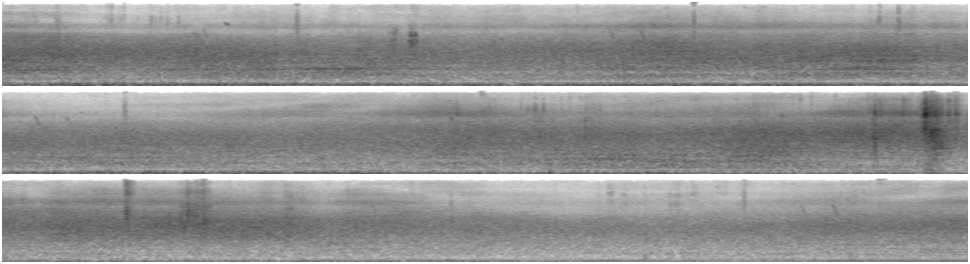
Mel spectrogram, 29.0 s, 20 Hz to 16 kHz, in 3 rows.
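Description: Boeing 787-9 Dreamliner's twin turbofan engines at takeoff thrust during the takeoff roll: a loud, steady rumble with a faint whine, fading somewhat as the airliner accelerates away down the runway.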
